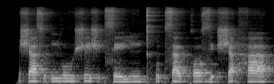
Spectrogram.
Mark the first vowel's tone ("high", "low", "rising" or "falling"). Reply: falling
